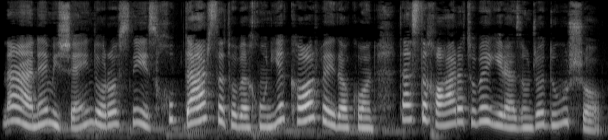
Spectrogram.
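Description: A tearful, kindly old man, as a woman narrator puts him on in an audiobook. He pleads earnestly, his voice pitched high and urgent. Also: lively intonation. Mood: pleading.

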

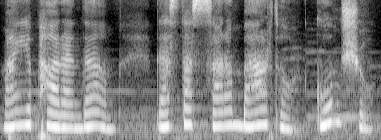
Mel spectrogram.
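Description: A woman's voice: high voice, fairly even intonation, a little mellow, faint music behind, natural voice. A woman voicing a petulant sixty-four-year-old man who insists he is a robin, in a storybook reading. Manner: petulant, shooing, childish.

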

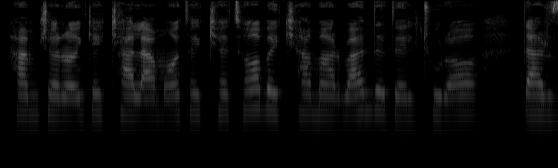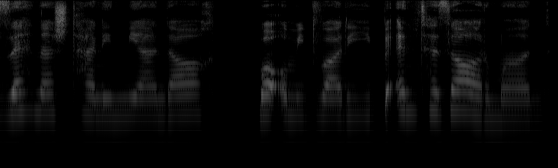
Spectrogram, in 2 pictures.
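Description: A woman narrating an audiobook in a measured, expressive way, giving each character a voice. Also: mid-range voice, clear, resonant tone.

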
